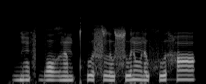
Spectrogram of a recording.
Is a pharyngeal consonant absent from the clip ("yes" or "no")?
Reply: yes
